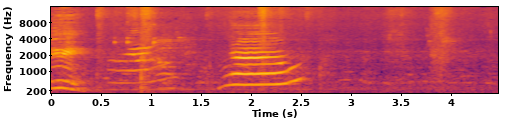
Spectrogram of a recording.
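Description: Domestic tabby cat meowing: short calls near the start, then one long, loud meow about two seconds in that holds its pitch and rises at the end.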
